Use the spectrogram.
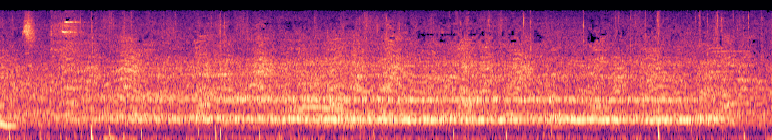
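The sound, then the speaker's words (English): A large stadium crowd boos in the rain, a long, steady drone that fills the whole stretch, with scattered sharp thumps and knocks popping through the noisy din. “Oh, they booing because it's raining.”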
